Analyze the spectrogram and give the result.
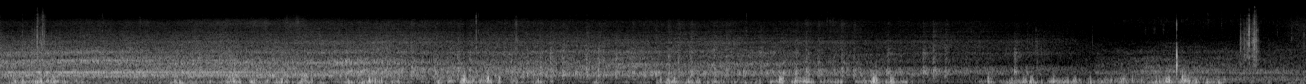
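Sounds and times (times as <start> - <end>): train wheels rumbling: 0.0 - 13.0
low thumps on rails: 4.4 - 10.4.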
